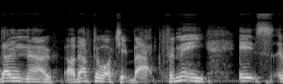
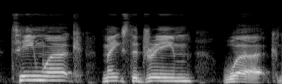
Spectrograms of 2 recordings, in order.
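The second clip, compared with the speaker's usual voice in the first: slow repeat; 4 semitones higher, slower than usual. Acted. Repeating motto slowly.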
